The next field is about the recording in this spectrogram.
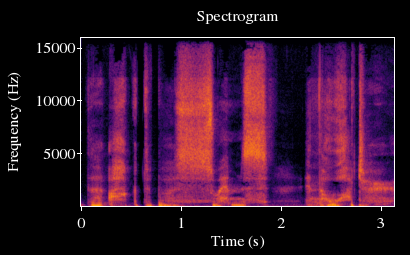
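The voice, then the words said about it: Breathy ASMR-style whisper. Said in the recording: “whisper really breathy ... sounded much better”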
